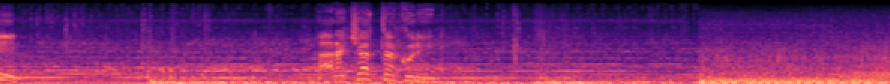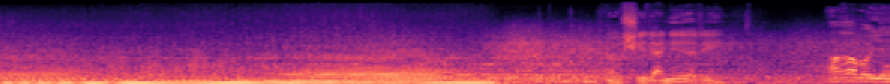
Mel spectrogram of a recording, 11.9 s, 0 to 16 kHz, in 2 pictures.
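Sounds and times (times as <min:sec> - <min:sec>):
speech: 0:00.0 - 0:00.4, 0:02.2 - 0:03.1, 0:10.1 - 0:11.8
propeller airplane engine droning: 0:00.0 - 0:11.7.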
